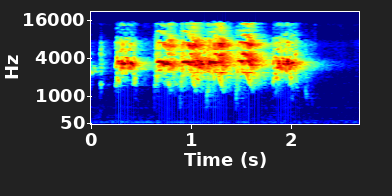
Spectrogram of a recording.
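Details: Budgies chirping: a short burst of dense, scratchy warbling with quick chattering notes. It starts with a brief chirp, swells into a continuous busy chatter for about a second and a half, then fades out. The background is quiet.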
